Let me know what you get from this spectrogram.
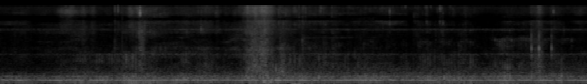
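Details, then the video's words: Domestic cat's continuous low purr, a rough even rumble with slight swells in loudness, mixed with occasional rustling and a short scratchy brush sound midway. "Not really ASMR (tho there is purring) My sweet cat"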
